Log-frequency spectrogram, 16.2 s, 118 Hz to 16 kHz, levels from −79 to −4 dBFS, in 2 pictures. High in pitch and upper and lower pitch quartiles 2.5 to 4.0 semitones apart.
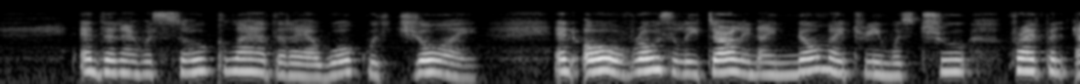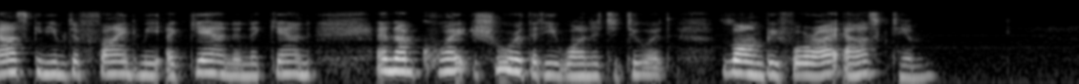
Yes: high, 225 Hz; average, 3.3 semitones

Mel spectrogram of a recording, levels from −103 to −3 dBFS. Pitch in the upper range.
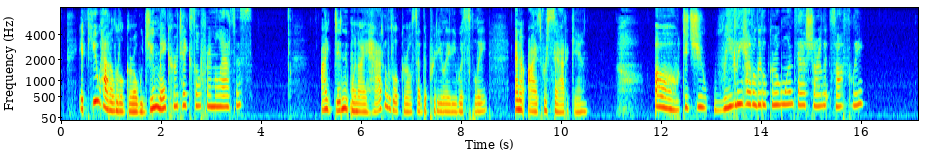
Yes: high, 215 Hz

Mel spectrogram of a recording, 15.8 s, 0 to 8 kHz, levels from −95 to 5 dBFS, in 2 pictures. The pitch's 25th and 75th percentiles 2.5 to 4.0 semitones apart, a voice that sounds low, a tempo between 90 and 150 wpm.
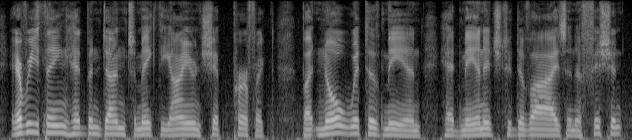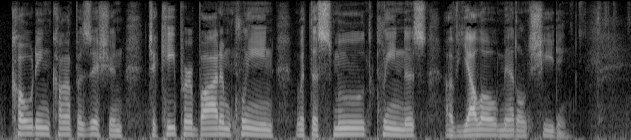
Yes: average, 2.9 semitones; low, 125 Hz; slow, 135 wpm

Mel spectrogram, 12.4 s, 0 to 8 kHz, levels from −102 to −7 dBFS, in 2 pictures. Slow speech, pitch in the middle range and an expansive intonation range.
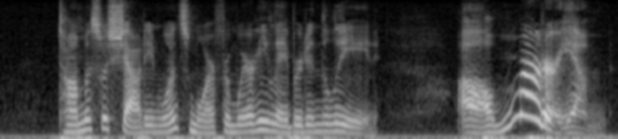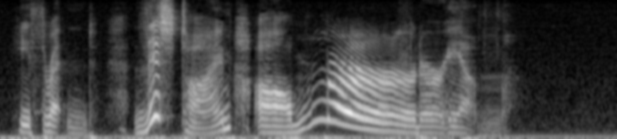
Yes: slow, 115 wpm; medium, 160 Hz; wide, 6.6 semitones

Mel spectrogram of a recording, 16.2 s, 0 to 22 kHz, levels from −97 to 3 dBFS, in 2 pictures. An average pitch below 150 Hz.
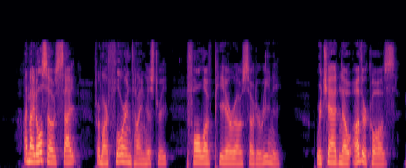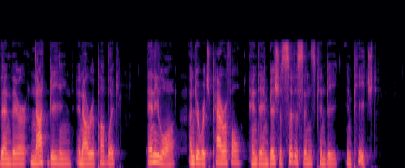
Yes: low, 135 Hz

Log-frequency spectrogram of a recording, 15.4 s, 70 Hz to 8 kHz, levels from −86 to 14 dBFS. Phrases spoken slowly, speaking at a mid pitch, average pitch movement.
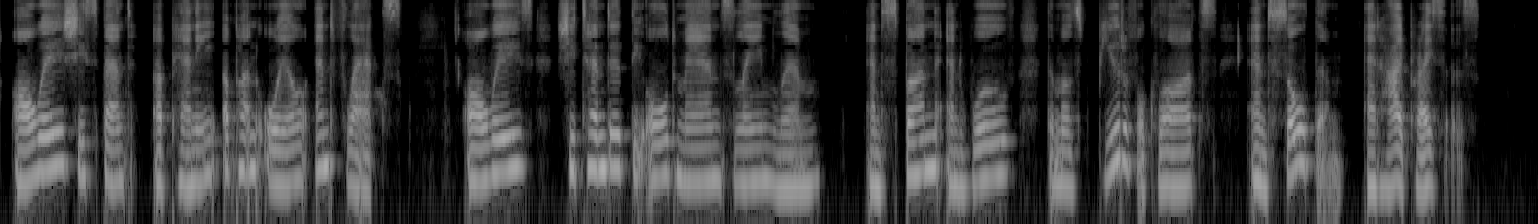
Yes: slow, 120 wpm; medium, 180 Hz; average, 4.7 semitones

